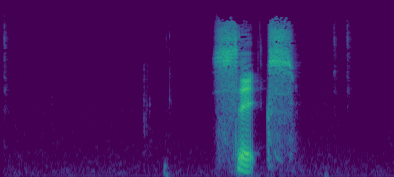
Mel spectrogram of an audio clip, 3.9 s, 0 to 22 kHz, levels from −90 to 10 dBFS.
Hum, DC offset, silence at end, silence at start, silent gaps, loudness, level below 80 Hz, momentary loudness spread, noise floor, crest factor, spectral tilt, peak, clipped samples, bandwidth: none; under 0.1%; 1 s; 2.15 s; none; -20 LUFS; -72 dBFS; 17 LU; -77 dBFS; 26 dB; -0.5 dB/octave; -2 dBFS; under 0.1%; 15.5 kHz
